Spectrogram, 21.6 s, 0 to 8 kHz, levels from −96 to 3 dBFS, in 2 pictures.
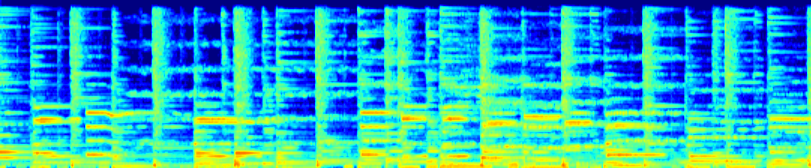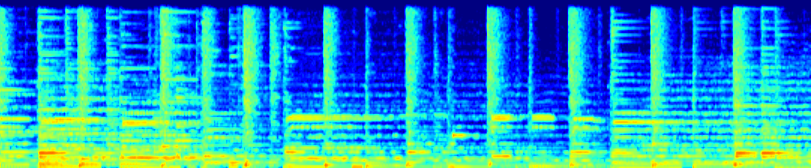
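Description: The audio pumps and thins throughout, its level swinging by around 10 dB as held tones and tails sink while attacks survive: a speech noise suppressor applied to music or sounds. Steady passages sound cut by the noise suppressor, dipping by up to about 12 dB at 1.78–2.59, 3.93–4.79, 8.87–9.15, 10.06–10.26, 11.16–11.32, 14.19–14.61, 15.78–18.97 (deepest here) and 20.15–20.45 s, because it treats them as noise.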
